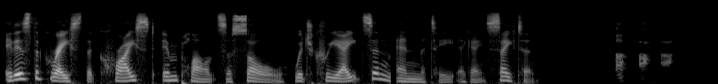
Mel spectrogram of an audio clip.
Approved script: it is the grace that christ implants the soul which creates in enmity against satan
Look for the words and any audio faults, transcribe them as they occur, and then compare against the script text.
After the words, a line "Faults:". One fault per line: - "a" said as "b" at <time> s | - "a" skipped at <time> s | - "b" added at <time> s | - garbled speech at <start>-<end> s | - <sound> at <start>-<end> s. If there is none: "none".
it is the grace that christ implants the soul which creates in enmity against satan
Faults:
- laugh at 6.1-6.8 s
